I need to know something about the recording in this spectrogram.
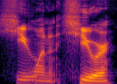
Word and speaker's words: Hewer: Yeah, he says one syllable, but it's like kind of Hewer. Nate Hewer with Bank of America Practice Solutions.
